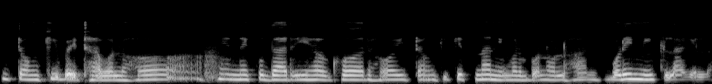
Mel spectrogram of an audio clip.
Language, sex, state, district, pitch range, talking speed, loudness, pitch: Hindi, female, Jharkhand, Sahebganj, 205-225 Hz, 145 wpm, -16 LUFS, 215 Hz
